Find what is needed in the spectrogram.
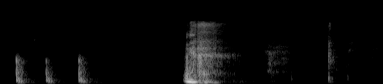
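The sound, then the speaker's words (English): Three sharp, evenly spaced knocks ring out, followed after a pause by a harsh, breathy rumbling noise that fades into a couple of faint clicks, a creature announcing its arrival. “He announces his arrival with a rumbling sound and three sharp knocks.”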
